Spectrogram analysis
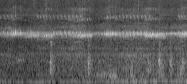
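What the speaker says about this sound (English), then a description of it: "Oh, our crickets are back." A steady, shrill cricket chirp trills continuously throughout, with faint scattered clicks and rustles underneath; no voices.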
